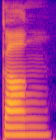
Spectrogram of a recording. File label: "gang2", Taiwanese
